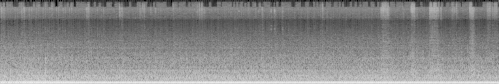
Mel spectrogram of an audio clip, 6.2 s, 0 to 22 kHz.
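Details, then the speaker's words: Massey Ferguson 35 Perkins diesel tractor after budget rebuild (cylinders honed, head cleaned, new gaskets) driving in second gear: steady low rumble pulling evenly under load, no misses or knocks; now not smoking and with plenty of power. "so to be honest with you I got $130 in this whole rebuild to get it from not running smoking weak on power to now running not smoking and got plenty of power for what I need"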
